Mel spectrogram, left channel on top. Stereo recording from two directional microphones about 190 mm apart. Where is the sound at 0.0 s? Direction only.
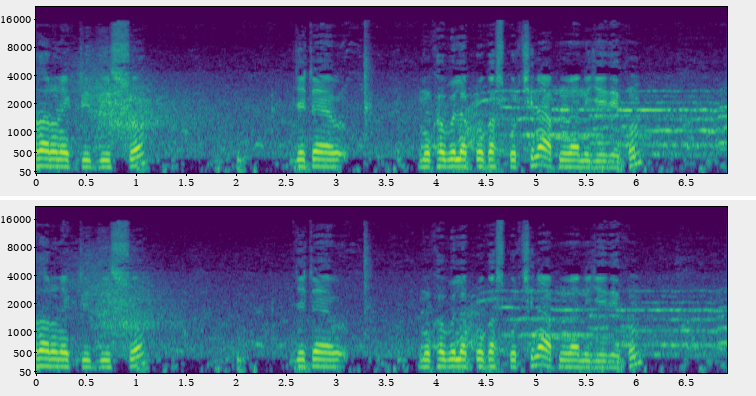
Centre (ahead or behind).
